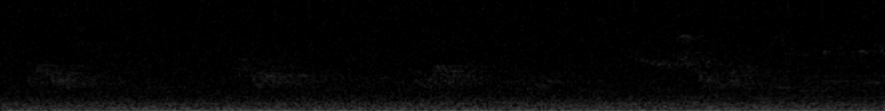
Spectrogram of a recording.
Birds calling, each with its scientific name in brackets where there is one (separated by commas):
Red-eyed Vireo (Vireo olivaceus)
